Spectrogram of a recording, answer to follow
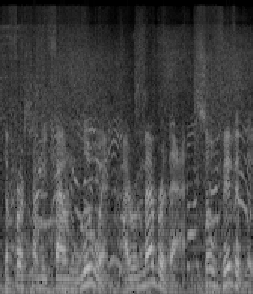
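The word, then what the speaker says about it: Luin: Luen. Yes. I don't think that's the name. It is. Luen.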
